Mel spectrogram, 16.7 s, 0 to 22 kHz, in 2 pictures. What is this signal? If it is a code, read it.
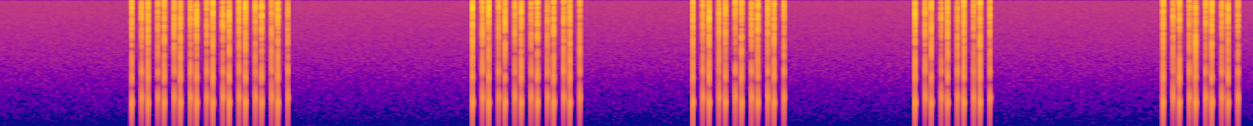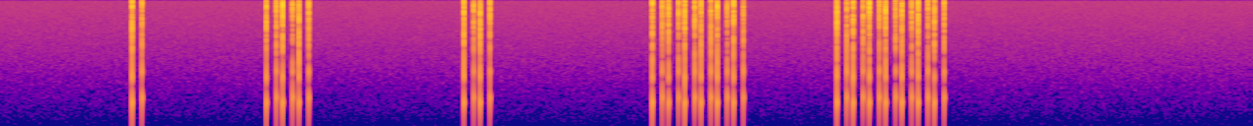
Pulse dialling, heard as clicks on a phone line, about 9 pulses a second. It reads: 0 7 6 5 5 1 3 2 6 7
